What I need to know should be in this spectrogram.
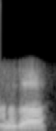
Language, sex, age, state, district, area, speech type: Kashmiri, male, 18-30, Jammu and Kashmir, Shopian, rural, conversation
